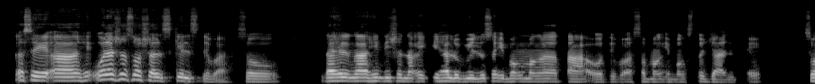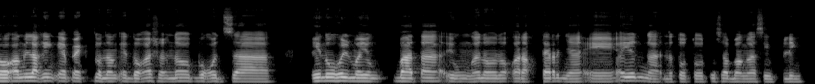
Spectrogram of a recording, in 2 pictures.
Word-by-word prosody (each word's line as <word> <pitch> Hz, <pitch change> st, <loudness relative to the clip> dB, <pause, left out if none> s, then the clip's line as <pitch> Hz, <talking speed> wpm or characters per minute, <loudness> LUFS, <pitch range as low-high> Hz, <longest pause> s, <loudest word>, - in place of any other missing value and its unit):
kasi, 190 Hz, -1 st, +3 dB
ah, 175 Hz, 0 st, +6 dB, 0.2 s
wala 230 Hz, +2 st, +6 dB
siyang 235 Hz, -1 st, 0 dB
social 180 Hz, -4 st, +2 dB
skills, 155 Hz, -2 st, -2 dB
'di -, -, -8 dB
ba? 65 Hz, -2 st, -10 dB
So, 130 Hz, -2 st, -5 dB, 0.4 s
dahil 160 Hz, +1 st, +5 dB
nga 160 Hz, 0 st, +7 dB
hindi 155 Hz, 0 st, -1 dB
siya 155 Hz, -, -3 dB
nakikihalubilo 145 Hz, -1 st, 0 dB
sa 155 Hz, +2 st, -3 dB
ibang 140 Hz, 0 st, -4 dB
mga 135 Hz, 0 st, -3 dB
tao, 125 Hz, -1 st, -2 dB
'di 125 Hz, -, -14 dB
ba, -, -, -8 dB
sa -, -, -10 dB
mga 120 Hz, 0 st, -8 dB
ibang 120 Hz, +1 st, -10 dB
estudyante. 115 Hz, -5 st, -8 dB, 0.4 s
So, 155 Hz, -1 st, +5 dB
ang 155 Hz, +1 st, +4 dB
laking 165 Hz, -1 st, +3 dB
epekto 150 Hz, +1 st, -1 dB
ng 145 Hz, 0 st, -1 dB
edukasyon 145 Hz, 0 st, -2 dB
'no, 155 Hz, 0 st, 0 dB
bukod 150 Hz, -1 st, -3 dB
sa 135 Hz, -2 st, 0 dB, 0.4 s
hinuhulma 160 Hz, -1 st, +4 dB
'yong 145 Hz, -1 st, -4 dB
bata, 150 Hz, 0 st, +2 dB
'yong 140 Hz, -2 st, -5 dB
ano 140 Hz, 0 st, -1 dB
'no, 140 Hz, -, -3 dB
karakter 145 Hz, +1 st, -1 dB
niya, 135 Hz, -1 st, -3 dB
eh, 135 Hz, 0 st, -1 dB
ayun 170 Hz, -1 st, +1 dB
nga, 130 Hz, -3 st, -2 dB
natututo 135 Hz, +1 st, -7 dB
sa 140 Hz, -1 st, -3 dB
mga 135 Hz, 0 st, -2 dB
simpleng 130 Hz, 0 st, -6 dB
145 Hz, 175 wpm, -24 LUFS, 135-155 Hz, 0.4 s, nga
